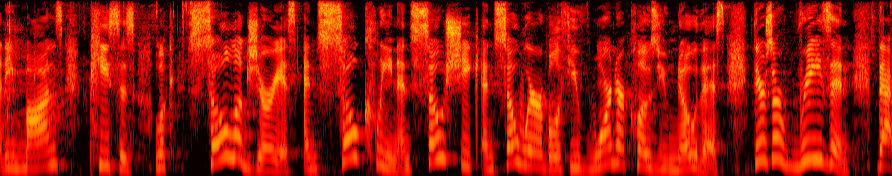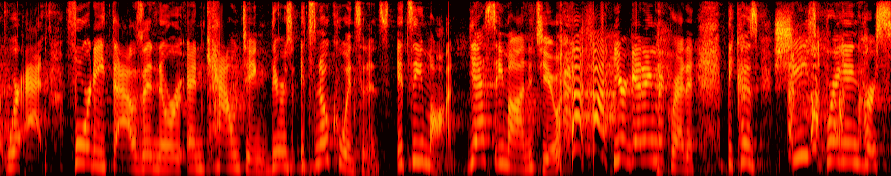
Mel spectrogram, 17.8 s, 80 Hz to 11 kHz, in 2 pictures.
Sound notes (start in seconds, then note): 16.8 laughter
